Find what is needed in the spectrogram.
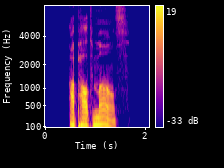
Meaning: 1. genitive singular of Appartement 2. plural of Appartement
- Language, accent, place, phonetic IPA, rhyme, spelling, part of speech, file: German, Germany, Berlin, [apaʁtəˈmɑ̃ːs], -ɑ̃ːs, Appartements, noun, De-Appartements.ogg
